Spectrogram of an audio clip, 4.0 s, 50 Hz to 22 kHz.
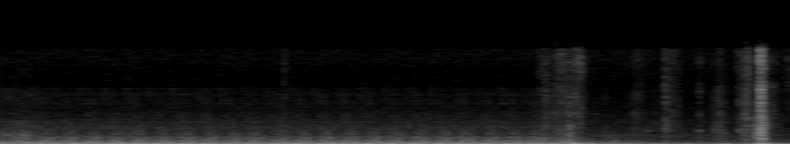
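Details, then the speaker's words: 2004 Citroen C4 1.4 petrol (KFU) non-runner, jump-started after a flat battery, codes P0201–P0204 and P0443 open circuits: starter cranks steadily and evenly under three seconds but never fires; crank no-start. "so it's not starting now as you can see I've been told something about fuel pressure"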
